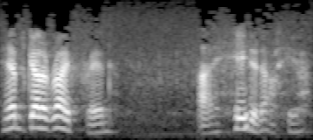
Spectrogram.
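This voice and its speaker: An actress playing a discontented, defiant American frontier wife in an old radio melodrama. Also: female voice, deep voice, lively intonation, moderate pace, slightly rough, phone-quality sound, full character voice. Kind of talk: 1940s radio melodrama acting. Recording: thin, crackly old radio recording.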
